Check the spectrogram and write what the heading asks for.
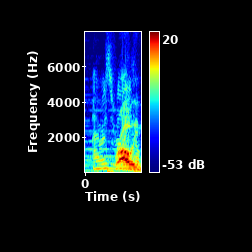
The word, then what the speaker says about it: Raleigh: today we are going to be talking about February 17 2018 from Raleigh I looked up the pronunciation this time so I made sure it's correct Raleigh North Carolina yeah you know what I we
